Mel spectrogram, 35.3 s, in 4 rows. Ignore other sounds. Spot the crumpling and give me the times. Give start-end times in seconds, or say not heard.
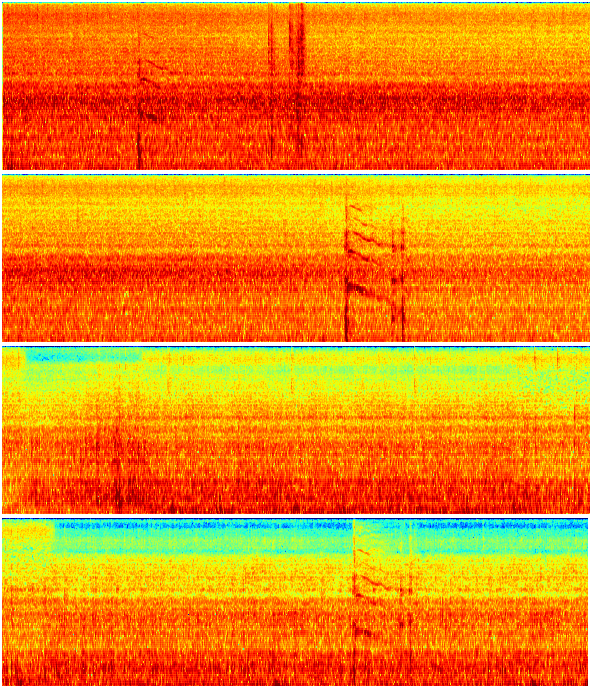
4.0-4.6.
